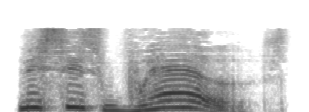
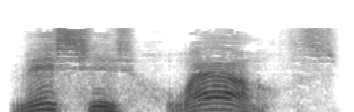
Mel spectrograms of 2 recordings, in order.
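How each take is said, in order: First: Very slow, high, over-clear name; emphatic correction. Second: Very slow, lightly voiced foreign man; careful repeat. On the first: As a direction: drill the name into him. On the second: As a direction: repeat the name slowly, learning it. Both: A narrator's reading. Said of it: "he repeated".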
